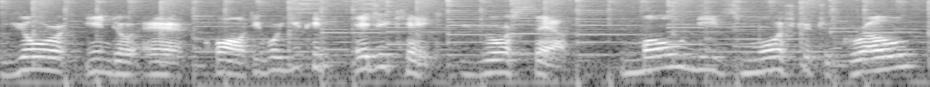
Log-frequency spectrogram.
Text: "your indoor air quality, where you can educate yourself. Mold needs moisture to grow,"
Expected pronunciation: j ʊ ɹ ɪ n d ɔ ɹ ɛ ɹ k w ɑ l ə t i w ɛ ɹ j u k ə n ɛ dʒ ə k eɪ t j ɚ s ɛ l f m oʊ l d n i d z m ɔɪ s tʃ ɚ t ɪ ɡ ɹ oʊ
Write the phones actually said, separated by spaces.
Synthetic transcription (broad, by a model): j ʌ ɹ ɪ n d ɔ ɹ ɛ ɹ k w ɑ l ə t i w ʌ ɹ j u k ə n ɛ dʒ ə k eɪ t j ɚ s ɛ l f m oʊ n i d z m ɔɪ s tʃ ɚ t ɪ ɡ ɹ oʊ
